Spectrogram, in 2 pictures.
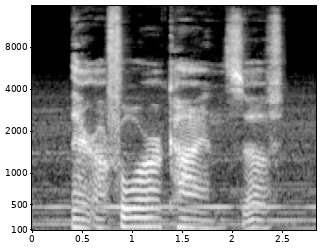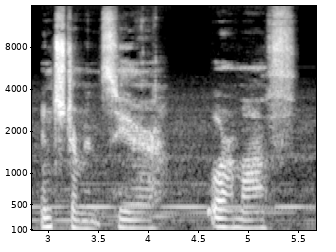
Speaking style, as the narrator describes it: whispered the voice

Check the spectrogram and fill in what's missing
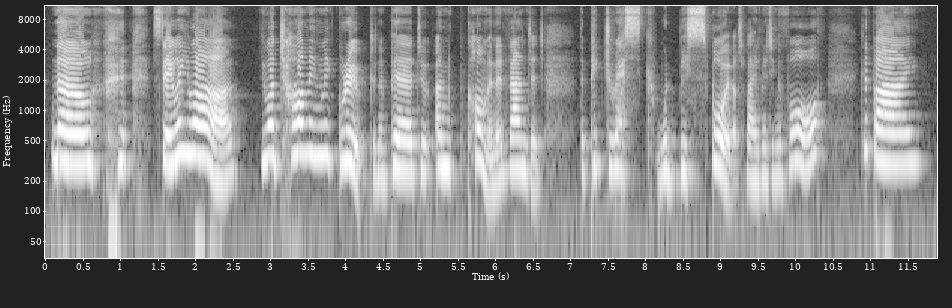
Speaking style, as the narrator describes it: Elizabeth laughingly answered

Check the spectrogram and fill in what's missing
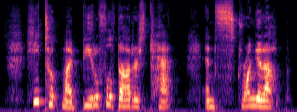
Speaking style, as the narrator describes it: she snapped

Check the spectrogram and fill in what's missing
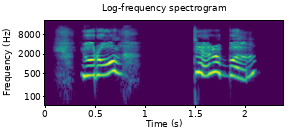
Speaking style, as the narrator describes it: Meeta cries

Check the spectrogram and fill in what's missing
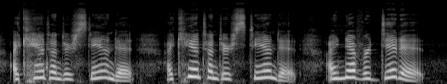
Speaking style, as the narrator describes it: Anna sobbed

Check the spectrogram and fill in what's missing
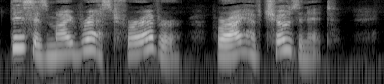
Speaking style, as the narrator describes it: he exclaimed

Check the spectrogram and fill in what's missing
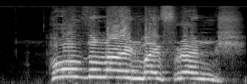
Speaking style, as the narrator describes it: Balthazar shouted

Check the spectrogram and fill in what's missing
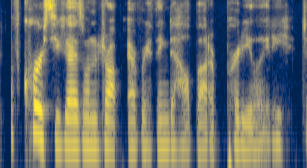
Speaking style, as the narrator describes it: Jesse muttered, but no one heard her

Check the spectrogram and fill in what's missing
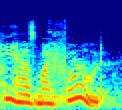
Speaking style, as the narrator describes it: a child exclaimed

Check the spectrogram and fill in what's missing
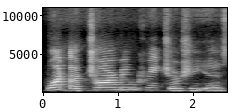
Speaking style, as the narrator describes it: said the fox

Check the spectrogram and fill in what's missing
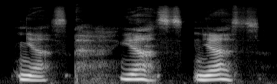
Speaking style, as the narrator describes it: pleaded

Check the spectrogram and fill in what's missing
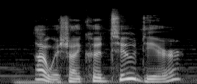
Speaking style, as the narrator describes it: Grandma smiled cheerfully

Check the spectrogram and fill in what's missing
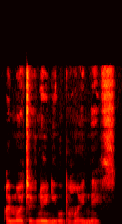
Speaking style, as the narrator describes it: Lupin sighed

